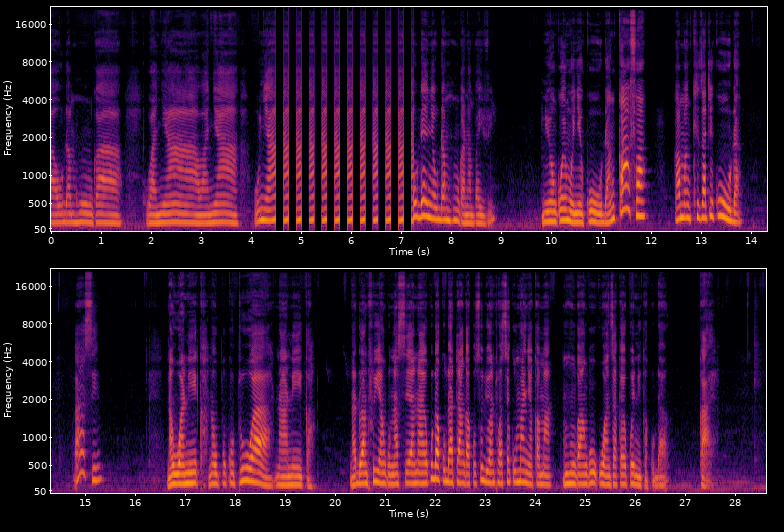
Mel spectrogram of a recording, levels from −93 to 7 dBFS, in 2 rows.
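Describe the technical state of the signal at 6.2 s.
At 6.2 s the speech is in the middle of a stutter with silent gaps running from 4.50 to 7.25 s. The stream most likely stalled, and on each retry it replayed its last fragment before running dry. The result is a 101 ms burst of the same speech repeating ten times, separated by about 154 ms of digital silence, giving an even 255 ms cycle. The speech that belonged in that span is lost, and normal playback resumes at "hudenya uda mhunga na".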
